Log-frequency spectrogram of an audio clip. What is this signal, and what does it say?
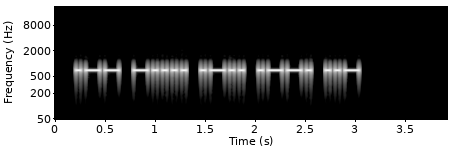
Morse code, heard as a keyed tone, about 25 wpm, 700 Hz. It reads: W6LPU
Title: USA Call Signs - 5 Characters - 2x Character Spacing - 25wpm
